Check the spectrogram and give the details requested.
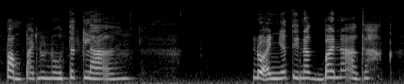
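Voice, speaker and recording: An actress playing a gentle, troubled young runaway woman in an Ilocano radio drama. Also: high voice, steady tone, a little slow. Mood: sad, pensive.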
